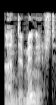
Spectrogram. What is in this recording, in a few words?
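"undiminished", British English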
